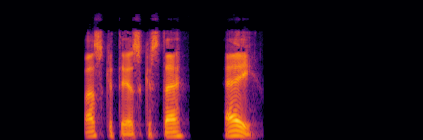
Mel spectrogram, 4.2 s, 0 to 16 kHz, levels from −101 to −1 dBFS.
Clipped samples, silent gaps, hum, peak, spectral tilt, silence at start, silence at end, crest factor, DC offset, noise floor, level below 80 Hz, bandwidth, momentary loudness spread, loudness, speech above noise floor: under 0.1%; 2.13-2.20 s; none; -2 dBFS; -3.5 dB/octave; 0.85 s; 1.7 s; 24 dB; under 0.1%; under -90 dBFS; -62 dBFS; 10 kHz; 8 LU; -21 LUFS; over 69 dB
